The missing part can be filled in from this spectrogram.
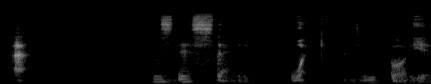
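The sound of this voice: Gravelly and fairly slow, a man does a put-on character voice whose loudness swings widely. The sound is dry and close, with no echo.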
